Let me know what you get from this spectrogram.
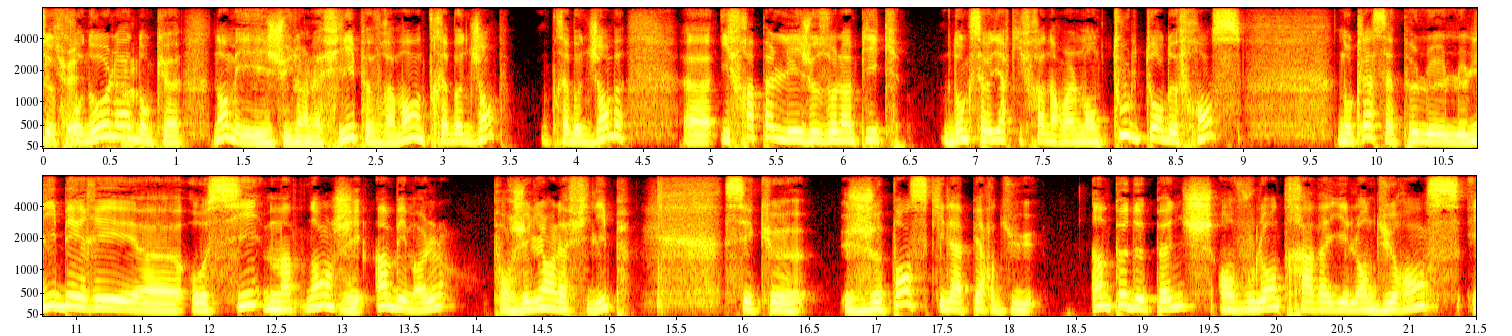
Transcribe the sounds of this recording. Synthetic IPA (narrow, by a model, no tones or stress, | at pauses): səkχonolad̪ɔ̃kønɔ̃mɛʒyljɛ̃lafilipvʁɛmɑ̃t̪χɛbɔnʒɑ̃b | t̪χɛbɔnʒɑ̃bøilfχapaleʒøzolɛ̃pik | d̪ɔ̃ksavød̪iʁkʲilfχanɔʁmalmɑ̃t̪ulət̪uʁd̪əfχɑ̃s | d̪ɔ̃klasapølələlibeʁeøosimɛ̃t̪nɑ̃ʒeɛ̃bemɔl | pʰuʁʒyljɛ̃alafilip | sɛkʰə | ʒəpɑ̃skʰʲilapɛʁd̪y | ɛ̃pød̪əpœnʃɑ̃vulɑ̃t̪χavajelɑ̃d̪yʁɑ̃s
